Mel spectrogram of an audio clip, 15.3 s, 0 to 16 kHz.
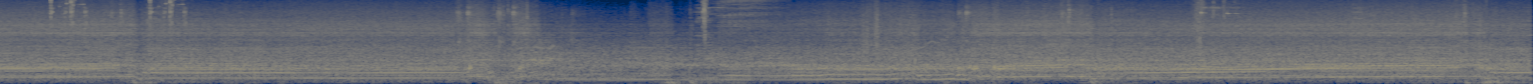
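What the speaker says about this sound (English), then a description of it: "But enough power to actually accelerate through the corner." In Forza Horizon 6, a low-power car's engine holds a steady tone, dips briefly, then climbs again as it accelerates through a corner, close and continuous throughout with no talk.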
